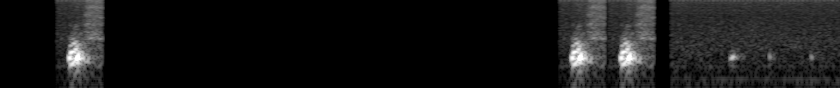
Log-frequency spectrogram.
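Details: A Shar Pei shaking while having strange dreams gives short, muffled huffs and soft woofs, with faint small sounds in between.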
